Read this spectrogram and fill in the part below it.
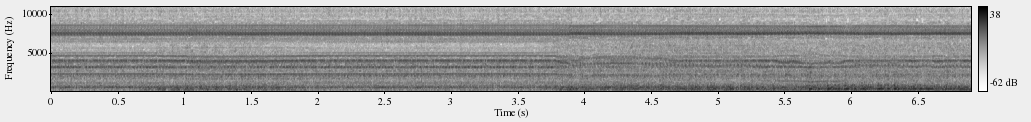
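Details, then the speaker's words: Sieg mini lathe, first facing cut with indexable carbide tip around 300 RPM on low range: steady high motor whine with cutting chatter, pitch sags midway as tool bites; motor loading down under cut. "You guys can probably hear it loading down."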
